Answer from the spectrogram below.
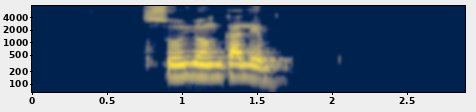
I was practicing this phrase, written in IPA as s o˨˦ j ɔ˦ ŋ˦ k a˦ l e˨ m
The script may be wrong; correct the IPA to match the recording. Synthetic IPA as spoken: s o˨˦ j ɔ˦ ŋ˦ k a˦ l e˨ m

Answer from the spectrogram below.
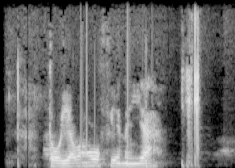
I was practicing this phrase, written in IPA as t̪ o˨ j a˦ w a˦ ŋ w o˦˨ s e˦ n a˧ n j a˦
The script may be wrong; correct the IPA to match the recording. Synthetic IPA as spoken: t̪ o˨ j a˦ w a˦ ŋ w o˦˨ f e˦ n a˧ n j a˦

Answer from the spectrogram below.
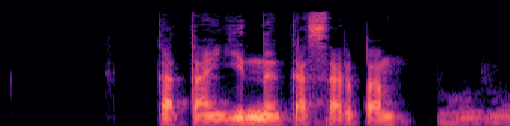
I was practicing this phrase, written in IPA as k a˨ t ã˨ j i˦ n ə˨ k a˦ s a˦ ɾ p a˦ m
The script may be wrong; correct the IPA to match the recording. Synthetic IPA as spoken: k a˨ t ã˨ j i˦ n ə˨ k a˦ s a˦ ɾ p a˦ m

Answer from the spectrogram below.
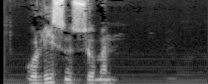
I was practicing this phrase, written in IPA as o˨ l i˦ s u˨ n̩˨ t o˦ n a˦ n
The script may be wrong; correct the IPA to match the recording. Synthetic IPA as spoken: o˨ l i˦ s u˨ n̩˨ s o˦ m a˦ n

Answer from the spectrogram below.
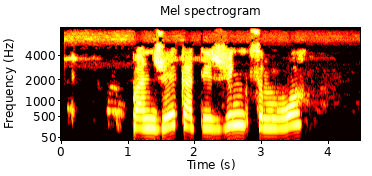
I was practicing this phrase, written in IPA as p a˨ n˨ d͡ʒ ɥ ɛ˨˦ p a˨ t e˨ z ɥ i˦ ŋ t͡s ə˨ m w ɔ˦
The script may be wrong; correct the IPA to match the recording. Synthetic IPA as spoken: p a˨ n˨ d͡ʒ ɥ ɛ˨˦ k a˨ t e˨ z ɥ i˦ ŋ t͡s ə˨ m w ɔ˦

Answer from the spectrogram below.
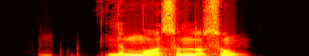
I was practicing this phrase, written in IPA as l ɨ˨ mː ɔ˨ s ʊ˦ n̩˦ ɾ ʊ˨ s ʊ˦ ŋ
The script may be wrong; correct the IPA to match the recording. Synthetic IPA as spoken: l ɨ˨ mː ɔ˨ s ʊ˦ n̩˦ l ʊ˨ s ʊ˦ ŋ

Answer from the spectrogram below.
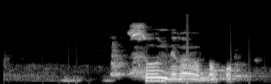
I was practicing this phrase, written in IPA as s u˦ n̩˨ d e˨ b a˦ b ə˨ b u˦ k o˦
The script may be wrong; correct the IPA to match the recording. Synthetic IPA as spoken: s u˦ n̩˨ d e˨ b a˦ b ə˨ b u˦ k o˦

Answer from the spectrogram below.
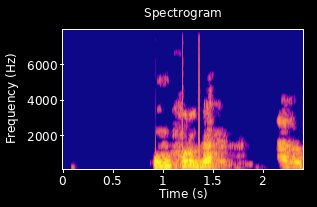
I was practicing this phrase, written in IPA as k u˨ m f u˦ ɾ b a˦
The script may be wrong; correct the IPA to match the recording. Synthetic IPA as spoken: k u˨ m f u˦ ɾ ɡ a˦

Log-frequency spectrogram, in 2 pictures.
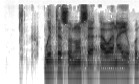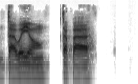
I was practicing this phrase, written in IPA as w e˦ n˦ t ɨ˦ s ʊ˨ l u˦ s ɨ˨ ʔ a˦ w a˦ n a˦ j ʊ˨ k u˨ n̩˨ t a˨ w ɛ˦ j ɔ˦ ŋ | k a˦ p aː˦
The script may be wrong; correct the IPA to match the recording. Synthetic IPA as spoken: w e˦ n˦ t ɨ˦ s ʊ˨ l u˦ s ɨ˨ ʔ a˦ w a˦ n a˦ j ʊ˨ k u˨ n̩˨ t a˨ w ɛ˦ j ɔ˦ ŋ | k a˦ p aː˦

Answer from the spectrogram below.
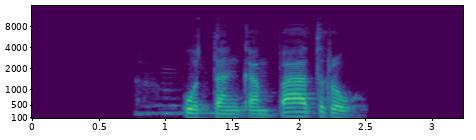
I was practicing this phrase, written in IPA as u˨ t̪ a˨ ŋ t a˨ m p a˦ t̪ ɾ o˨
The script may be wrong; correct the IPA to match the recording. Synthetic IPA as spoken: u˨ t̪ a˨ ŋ k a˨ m p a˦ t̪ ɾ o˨

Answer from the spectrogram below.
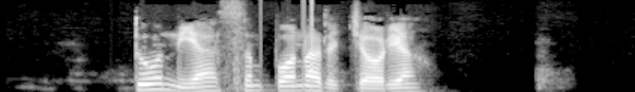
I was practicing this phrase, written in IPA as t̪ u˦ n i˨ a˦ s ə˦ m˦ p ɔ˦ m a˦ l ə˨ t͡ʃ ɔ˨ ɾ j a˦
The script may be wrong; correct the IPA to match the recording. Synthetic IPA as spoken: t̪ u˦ n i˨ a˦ s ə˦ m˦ p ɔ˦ n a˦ ɾ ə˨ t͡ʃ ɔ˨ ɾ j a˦

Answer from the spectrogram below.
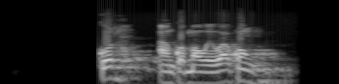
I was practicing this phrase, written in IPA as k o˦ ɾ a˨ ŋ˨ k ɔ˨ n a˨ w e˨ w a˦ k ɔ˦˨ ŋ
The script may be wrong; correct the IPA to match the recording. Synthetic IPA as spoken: k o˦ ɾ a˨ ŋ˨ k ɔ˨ m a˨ w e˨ w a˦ k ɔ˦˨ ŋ

